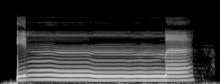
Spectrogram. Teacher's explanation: contoh pada huruf nun bertasdid Inna n-nya ditahan dulu kan karena Nun bertasydid punya sifat gunah kalau ada gunah artinya dengung tahan dua harakat dengungannya Inna Begitu pun pada huruf mim bertasydid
